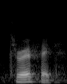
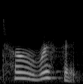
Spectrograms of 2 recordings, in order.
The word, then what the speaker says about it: terrific: tea the next one terrific exactly okay great terrific okay the the intonation is on the E terrific on the in on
